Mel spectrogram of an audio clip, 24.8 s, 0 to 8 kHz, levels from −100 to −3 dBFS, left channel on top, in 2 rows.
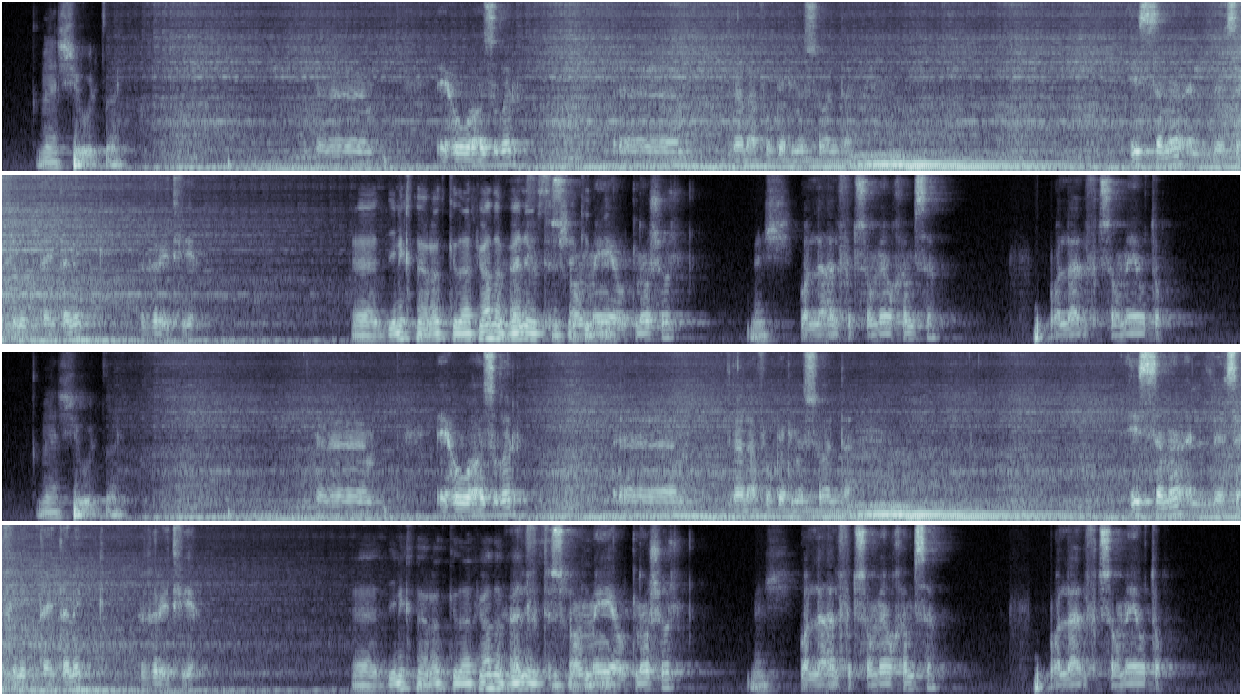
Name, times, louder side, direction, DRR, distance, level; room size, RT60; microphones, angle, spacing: voice 1, 0.4-1.2 15.9-18.5 19.9-20.2, left 2 dB, 60° left, 0.7 m, -28 dB
Motorcycle, 1.0-16.2, left 2 dB, 40° left, 4.9 m, -37 dB
sound 1, 2.2-13.8 14.6-14.9, equal, 50° right, 2.7 m, -32 dB
voice 2, 3.1-3.7 4.0-5.2 6.1-6.9 7.3-8.5 11.2-13.2 13.8-14.4 17.5-19.2 20.4-21.7 22.9-24.0, right 3 dB, 25° right, 0.8 m, -27 dB
22.0 x 16.0 x 2.8 m
head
